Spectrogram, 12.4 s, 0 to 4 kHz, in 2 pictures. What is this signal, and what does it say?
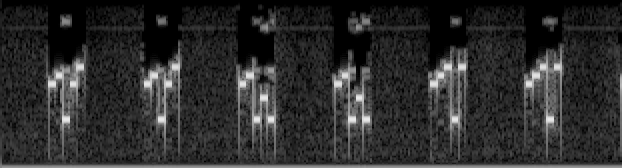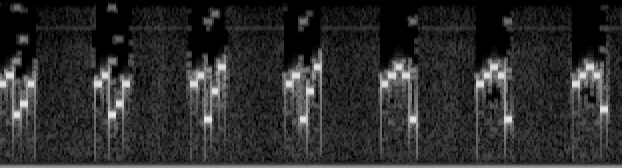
Five-tone selective call (ZVEI), heard as quick runs of five tones, tones of about 70 ms. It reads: 89280 89280 89262 89262 89020 89020 89358 89358 89270 89270 89092 89092 89094
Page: SDR/ZVEI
